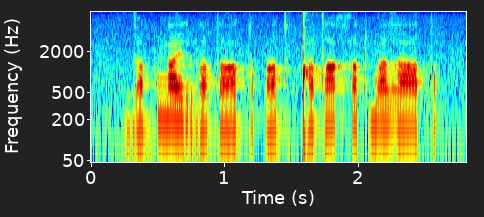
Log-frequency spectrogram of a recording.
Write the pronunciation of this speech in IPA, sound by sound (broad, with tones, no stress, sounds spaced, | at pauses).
ɡ ɘ˩˧ tˤ ŋ ɛ˦ r u˩˧ tˤ ɨ˩˧ tˤ | a˩˧ tˤ ǃ ɘ˩˧ tˤ a˦ χ ɘ˦ tˤ b ɨ˦ ʁ a˦ tˤ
